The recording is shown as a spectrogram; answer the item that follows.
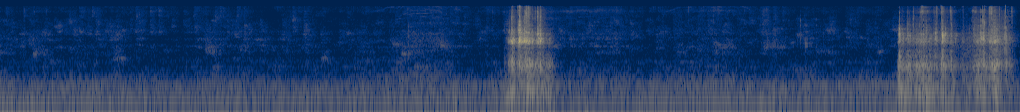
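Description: Stones and artifacts clattering against each other and the ceramic bowl as a hand rummages through it near the end. There is a single sharp clack about halfway through, over a faint steady hum.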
